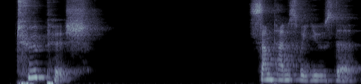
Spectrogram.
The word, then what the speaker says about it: typisch: Y, pronounced like a Ü. Typisch.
